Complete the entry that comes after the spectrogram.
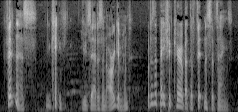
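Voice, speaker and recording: A man's voice: lowish voice, wildly swooping pitch, fairly quick, gravelly, fairly bright tone, breathy edge, pitched above the performer's own voice, heavily acted. A man reading an audiobook, voicing a blunt, dismissive male medical engineer who speaks almost brutally.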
